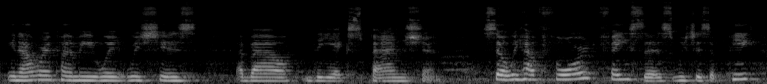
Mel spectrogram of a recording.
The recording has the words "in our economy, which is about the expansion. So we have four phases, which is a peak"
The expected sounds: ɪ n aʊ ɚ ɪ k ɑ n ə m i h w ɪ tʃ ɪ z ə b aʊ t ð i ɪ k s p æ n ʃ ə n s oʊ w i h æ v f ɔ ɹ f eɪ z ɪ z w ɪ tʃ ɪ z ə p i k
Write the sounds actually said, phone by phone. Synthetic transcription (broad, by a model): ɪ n aʊ ɚ ɪ k ɑ n ə m i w w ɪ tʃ ɪ z ə b aʊ t ð i ɪ k s p æ n ʃ ə n s oʊ w i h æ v f ɔ ɹ f eɪ s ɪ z w ɪ tʃ ɪ z ə p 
